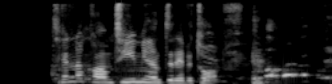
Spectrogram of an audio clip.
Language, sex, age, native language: Icelandic, female, 12, Icelandic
